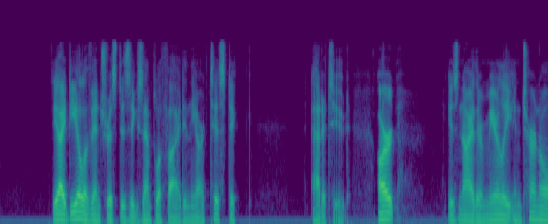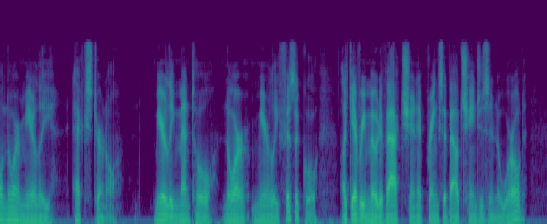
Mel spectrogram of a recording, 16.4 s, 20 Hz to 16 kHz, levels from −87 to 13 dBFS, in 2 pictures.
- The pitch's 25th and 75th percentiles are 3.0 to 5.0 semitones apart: No, narrow, 2.6 semitones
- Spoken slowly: Yes, slow, 130 wpm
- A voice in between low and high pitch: No, very low, 85 Hz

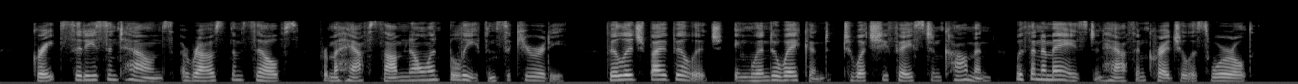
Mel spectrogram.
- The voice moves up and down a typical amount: Yes, average, 4.2 semitones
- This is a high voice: No, medium, 180 Hz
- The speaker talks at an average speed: Yes, average, 145 wpm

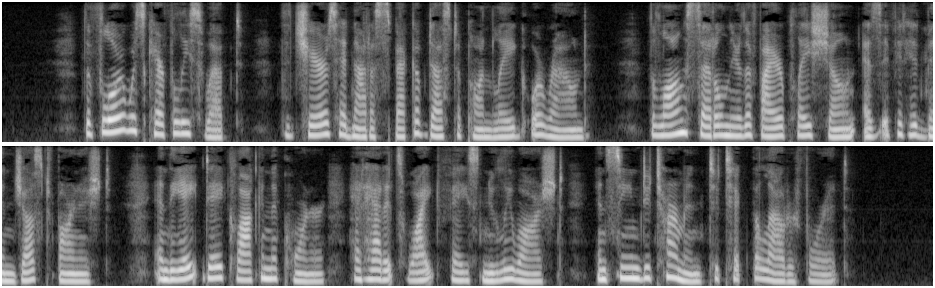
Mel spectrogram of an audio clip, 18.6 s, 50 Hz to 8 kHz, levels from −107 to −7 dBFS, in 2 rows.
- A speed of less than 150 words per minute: No, average, 175 wpm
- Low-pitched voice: No, high, 190 Hz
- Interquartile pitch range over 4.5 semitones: No, average, 4.1 semitones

